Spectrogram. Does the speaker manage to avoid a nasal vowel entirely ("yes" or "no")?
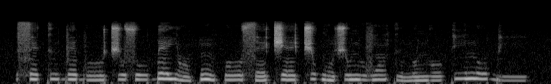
no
